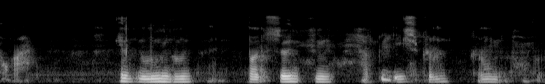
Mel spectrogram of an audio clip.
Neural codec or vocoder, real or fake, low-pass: autoencoder, 22.05 kHz, a latent of 192 numbers a frame, VITS, trained on one speaker; fake; 9.9 kHz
